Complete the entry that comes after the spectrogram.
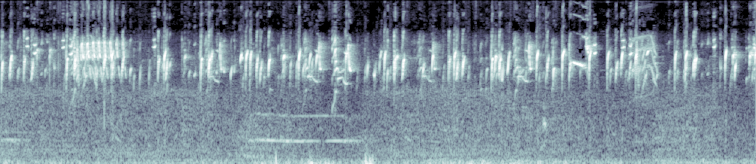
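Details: European goldfinch mating calls used to stimulate males to sing: a buzzy trill at the start, then repeated bright twittering phrases and sharp chirps, with a faint low tone in the background.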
